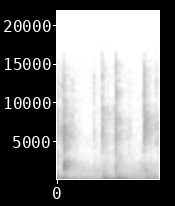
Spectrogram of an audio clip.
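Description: Keystrokes on a computer keyboard while filling in an online form, a few quick clicks in a short close-up burst with no voices.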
